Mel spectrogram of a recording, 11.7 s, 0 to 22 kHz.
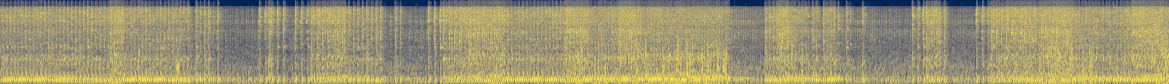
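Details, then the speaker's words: Citroën 2CV running its unknown spare engine on first start after years of storage, swapped in after the original engine failed; compression read 180. Loud, uneven running with surges and dips, like clearing its throat, and very smoky. "kind of sounds like it's clearing its throat, but blimey, it's a bit smoky in here."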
